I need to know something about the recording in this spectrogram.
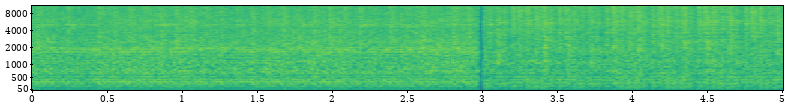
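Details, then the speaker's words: Fox Body V8 after new valve seals, idling cold with an X-pipe that won't seal at the passenger-side header. A fast, uneven ticking puff rides over the burble, an exhaust header leak. "Well, couldn't get the X-pipe to stop leaking on that passenger side header, so I got my dad's old H-pipe."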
